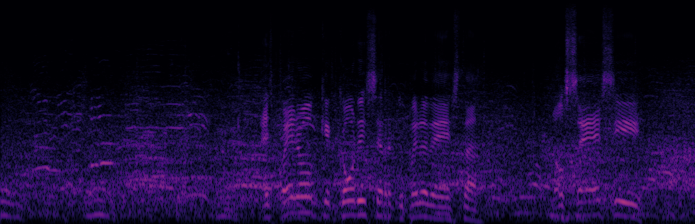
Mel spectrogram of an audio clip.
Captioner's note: applause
